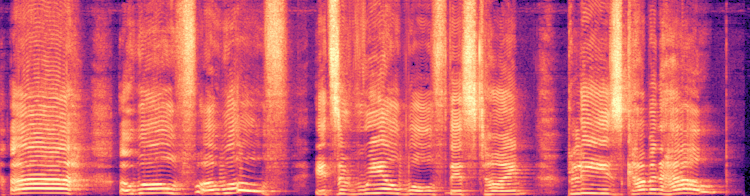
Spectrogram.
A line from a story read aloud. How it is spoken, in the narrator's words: Lyman screamed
